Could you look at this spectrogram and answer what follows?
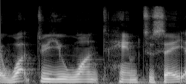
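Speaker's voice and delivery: careful textbook question; separate words. Shown as a demonstration. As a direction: pronounce "want him" as two full words. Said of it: "Fijaos la diferencia entre".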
